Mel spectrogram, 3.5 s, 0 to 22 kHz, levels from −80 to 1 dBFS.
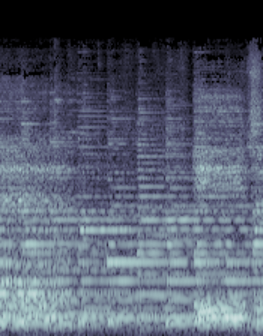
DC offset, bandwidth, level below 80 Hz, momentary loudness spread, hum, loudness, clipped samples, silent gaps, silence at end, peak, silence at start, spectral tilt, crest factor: under 0.1%; 14 kHz; -52 dBFS; 6 LU; none; -16 LUFS; under 0.1%; none; 0 s; 0 dBFS; 0 s; -4.5 dB/octave; 14 dB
